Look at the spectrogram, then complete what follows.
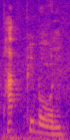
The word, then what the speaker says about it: Pap Punan: Now just to go through the same format as a theme did uh I want to introduce myself as Pap Punan. That's how I pronounce it in Thai.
